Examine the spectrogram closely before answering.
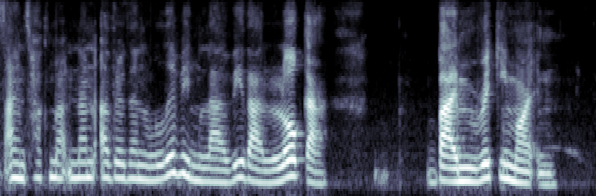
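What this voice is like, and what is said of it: Put-on Spanish accent. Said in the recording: “Look at you with the Spanish accent.”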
